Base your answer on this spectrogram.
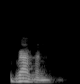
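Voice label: "raven", British English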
